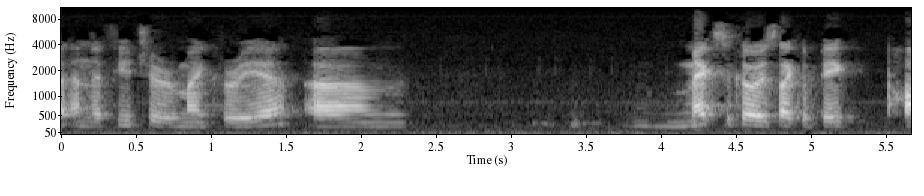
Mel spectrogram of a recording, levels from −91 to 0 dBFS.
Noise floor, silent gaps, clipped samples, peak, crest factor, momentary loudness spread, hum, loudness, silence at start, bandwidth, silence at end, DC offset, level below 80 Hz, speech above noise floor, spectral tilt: -56 dBFS; none; under 0.1%; 0 dBFS; 24 dB; 13 LU; none; -21 LUFS; 0 s; 9.8 kHz; 0 s; under 0.1%; -60 dBFS; 34 dB; -1.5 dB/octave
